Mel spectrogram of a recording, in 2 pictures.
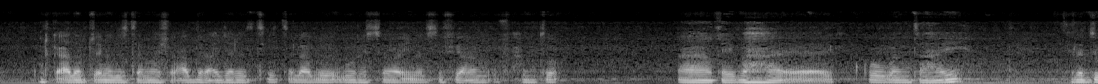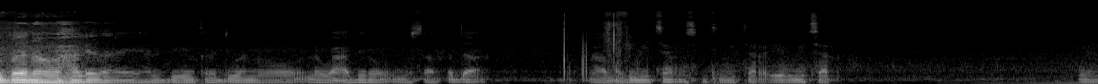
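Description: It's a speech recording with audible codec damage all the way through. Nothing comes through above about 12.4 kHz, so it's dull and a bit smeared, with fizzy sibilants. That points to AAC compression, likely AAC-LC at a low rate around 32 kbps.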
